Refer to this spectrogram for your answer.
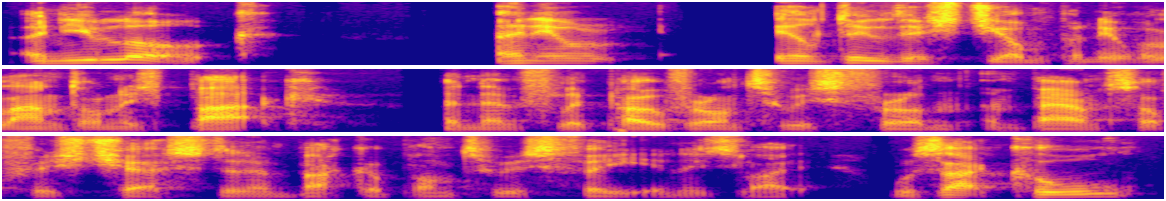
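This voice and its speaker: Deep-voiced swearing podcast dad. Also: male voice, fairly quick. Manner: sweary, animated storytelling. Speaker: podcast co-host. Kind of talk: casual chat.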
